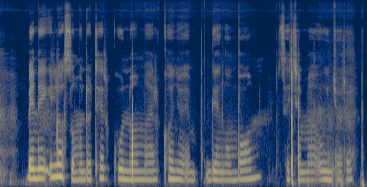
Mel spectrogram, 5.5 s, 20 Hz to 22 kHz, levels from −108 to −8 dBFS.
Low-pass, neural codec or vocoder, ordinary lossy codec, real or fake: none; none; none; real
